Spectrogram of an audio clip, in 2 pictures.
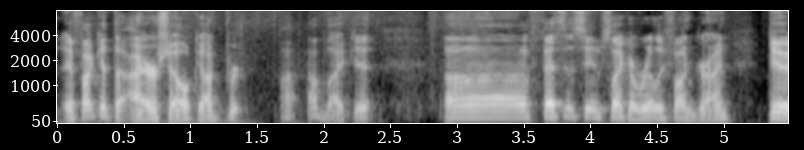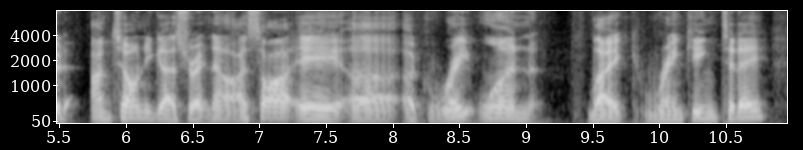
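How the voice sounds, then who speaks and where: A relaxed male streamer talks casually to his chat between moments of play, his pitch sitting right in the middle of the usual range for a man. He stumbles and repeats words, throwing in "dude" and "brother". The sound is dry, with almost no room around it. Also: no echo. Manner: slangy, laid-back, calls viewers brother and dude. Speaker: live streamer. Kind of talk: casual live-stream chat while gaming.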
